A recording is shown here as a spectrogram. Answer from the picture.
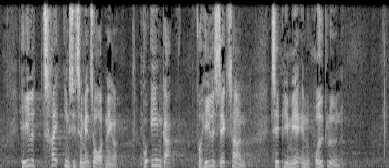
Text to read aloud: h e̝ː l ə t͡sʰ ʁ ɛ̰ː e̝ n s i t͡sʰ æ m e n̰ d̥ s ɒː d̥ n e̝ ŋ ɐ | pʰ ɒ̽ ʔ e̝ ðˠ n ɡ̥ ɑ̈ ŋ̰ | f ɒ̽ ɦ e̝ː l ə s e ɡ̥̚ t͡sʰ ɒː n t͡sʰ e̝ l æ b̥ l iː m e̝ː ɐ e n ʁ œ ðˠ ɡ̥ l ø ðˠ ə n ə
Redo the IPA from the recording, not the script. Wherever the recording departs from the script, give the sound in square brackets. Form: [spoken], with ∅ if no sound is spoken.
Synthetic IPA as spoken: h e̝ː l ə t͡sʰ ʁ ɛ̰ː e̝ n s i t͡sʰ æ m e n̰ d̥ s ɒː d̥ n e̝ ŋ ɐ | pʰ ɒ̽ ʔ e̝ [∅] n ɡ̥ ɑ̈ ŋ̰ | f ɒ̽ ɦ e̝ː l ə s e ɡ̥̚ t͡sʰ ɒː n t͡sʰ e̝ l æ b̥ l iː m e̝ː ɐ e n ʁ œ ðˠ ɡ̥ l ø ðˠ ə n ə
